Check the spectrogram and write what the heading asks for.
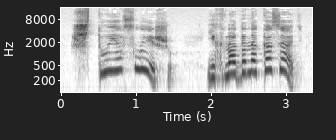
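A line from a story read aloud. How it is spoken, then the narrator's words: Mother exclaiming. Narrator (Russian): Мама воскликнула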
